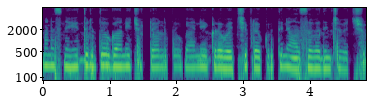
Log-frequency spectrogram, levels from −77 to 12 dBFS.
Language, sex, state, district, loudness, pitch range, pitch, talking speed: Telugu, female, Andhra Pradesh, Chittoor, -15 LUFS, 175-195 Hz, 185 Hz, 110 wpm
